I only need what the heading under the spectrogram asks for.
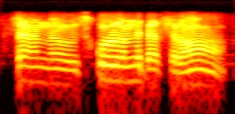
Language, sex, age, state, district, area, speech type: Tamil, male, 18-30, Tamil Nadu, Dharmapuri, rural, conversation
